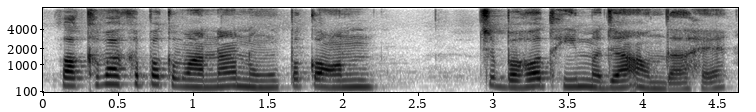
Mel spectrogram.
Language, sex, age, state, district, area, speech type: Punjabi, female, 30-45, Punjab, Amritsar, urban, spontaneous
